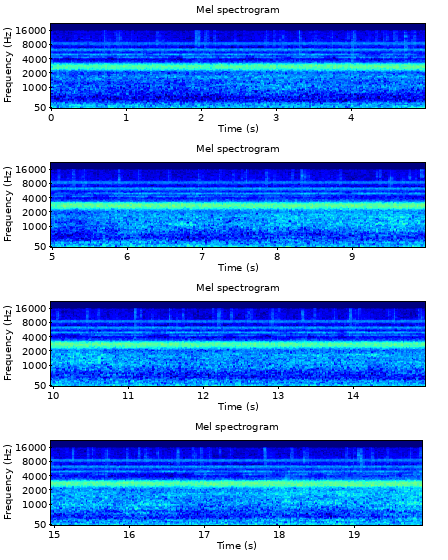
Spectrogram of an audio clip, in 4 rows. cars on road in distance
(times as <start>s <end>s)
5.4s 19.9s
